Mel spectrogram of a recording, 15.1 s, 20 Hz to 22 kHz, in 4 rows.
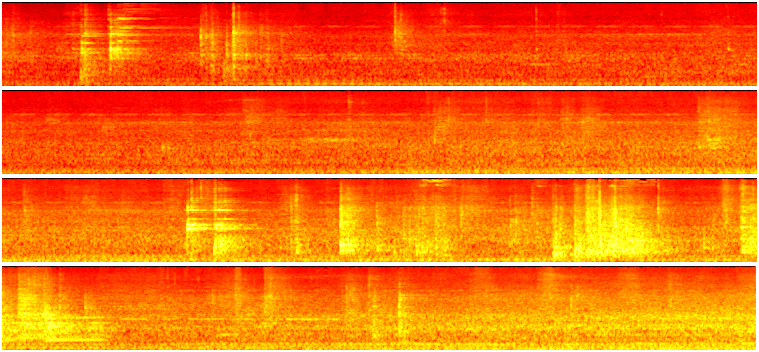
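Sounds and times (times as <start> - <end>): kitchenware clinking: 0.3 - 1.6, 8.0 - 13.8.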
